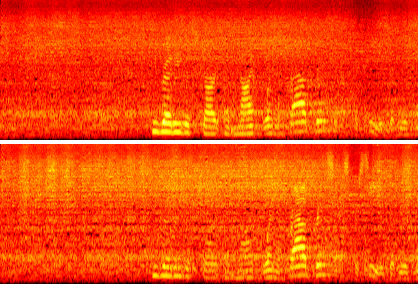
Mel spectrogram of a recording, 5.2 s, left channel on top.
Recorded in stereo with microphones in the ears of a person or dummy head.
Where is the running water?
50° right (ahead or behind), 6 m.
